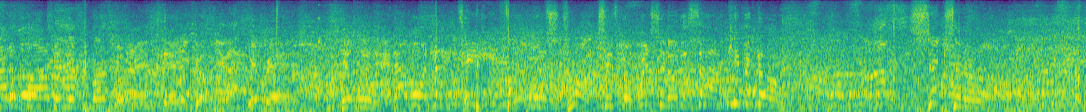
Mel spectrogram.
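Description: Basketballs thudding and clanging in quick succession as they are shot from the racks and bounce off the rim and hardwood floor, over a steady din of many overlapping voices from an arena crowd.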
